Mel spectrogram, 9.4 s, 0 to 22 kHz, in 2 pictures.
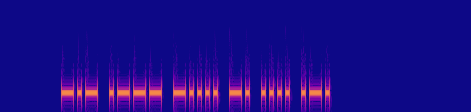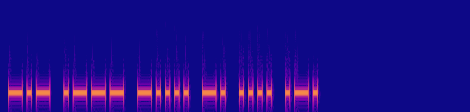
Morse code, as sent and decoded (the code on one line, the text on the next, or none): -.- .--- -.... -. .... .-. / -.- .--- -.... -. .... .-.
KJ6NHR KJ6NHR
